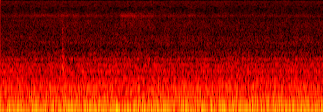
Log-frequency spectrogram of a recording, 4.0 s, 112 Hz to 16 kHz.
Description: My 2005 E87 N52 130i Msport misfire at idle. No codes. Poor Mpg.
